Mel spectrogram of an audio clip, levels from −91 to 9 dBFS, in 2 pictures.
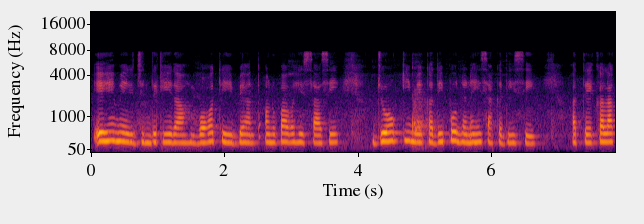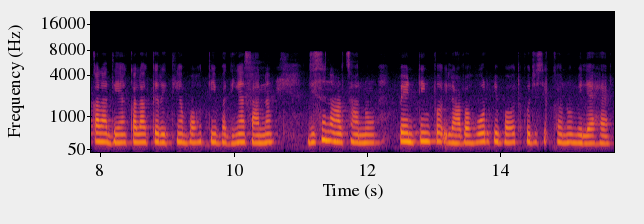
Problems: none marked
